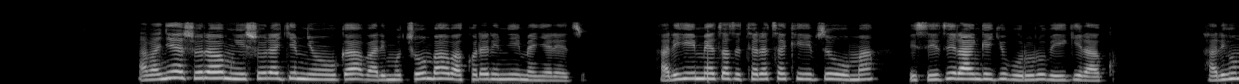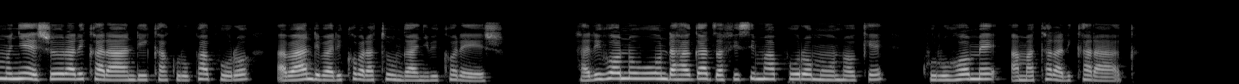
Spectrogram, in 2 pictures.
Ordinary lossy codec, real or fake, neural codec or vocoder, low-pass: Opus, 64 kbps; real; none; 7.2 kHz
